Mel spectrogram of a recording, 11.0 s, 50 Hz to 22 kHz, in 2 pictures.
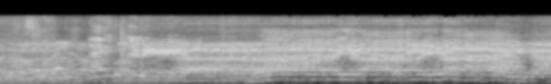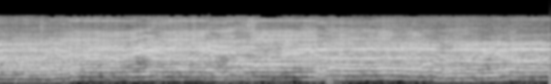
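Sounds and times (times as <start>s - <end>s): men singing together: 0.0s - 11.0s.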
